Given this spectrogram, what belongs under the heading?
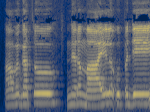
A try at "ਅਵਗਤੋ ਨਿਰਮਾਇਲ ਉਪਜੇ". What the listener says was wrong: ਇਸੇ ਤਰ੍ਹਾਂ ਅਵਗਤੋ ਹੀ ਪੋਲਾ ਉਚਾਰਨ ਕਰਨਾ ਹੈ। ਅਵਿਗਤੋ ਨਹੀਂ ਬੋਲਣਾ। ਅਵਗਤੋ ਨਿਰਮਾਇਲ ਉਪਜੇ।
